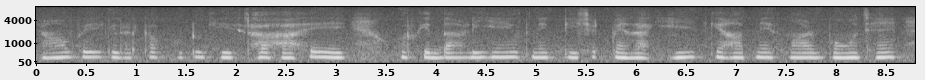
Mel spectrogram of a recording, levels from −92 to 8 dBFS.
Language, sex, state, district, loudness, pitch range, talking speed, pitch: Hindi, female, Chhattisgarh, Raigarh, -15 LUFS, 210-225 Hz, 165 wpm, 215 Hz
